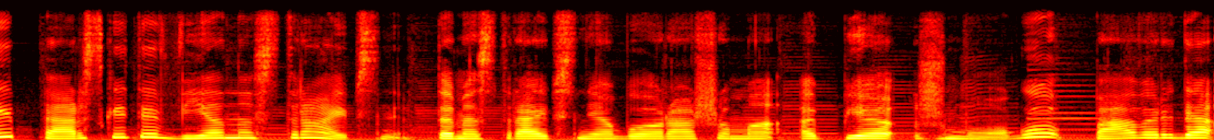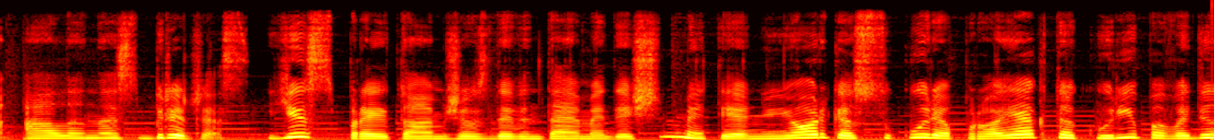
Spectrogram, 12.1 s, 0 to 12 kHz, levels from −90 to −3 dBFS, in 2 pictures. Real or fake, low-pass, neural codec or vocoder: real; 10.8 kHz; none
